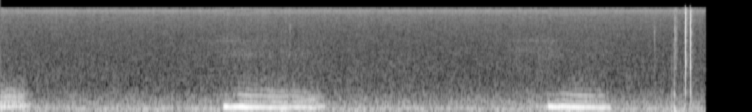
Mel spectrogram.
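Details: A pet cat snores in its sleep, two slow, low rasping breaths about three seconds apart over a constant background hum, ending with a brief sharp click.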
